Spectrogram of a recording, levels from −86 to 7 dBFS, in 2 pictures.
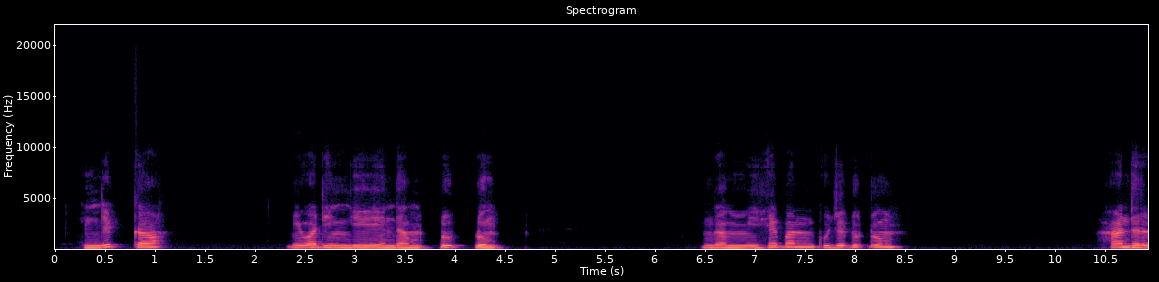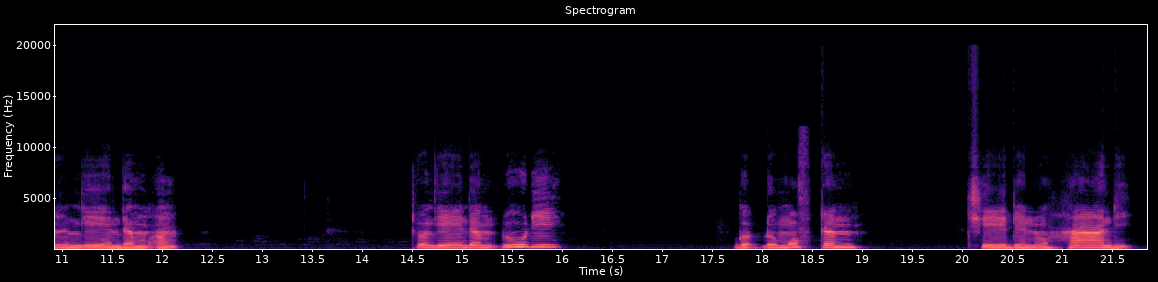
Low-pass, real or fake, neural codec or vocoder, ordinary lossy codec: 19.8 kHz; fake; codec, 44.1 kHz, 7.8 kbps, Pupu-Codec; Opus, 32 kbps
